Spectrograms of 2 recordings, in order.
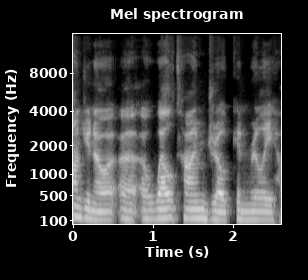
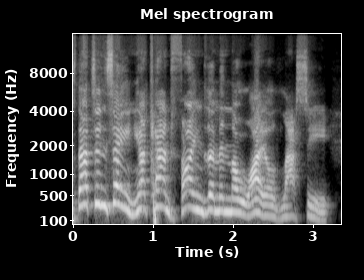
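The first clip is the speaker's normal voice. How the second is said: high, loud leprechaun exclaiming; 9 semitones higher, 3 dB louder than usual. Acted. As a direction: squeak it out like an indignant leprechaun. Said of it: "And the leprechaun goes".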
